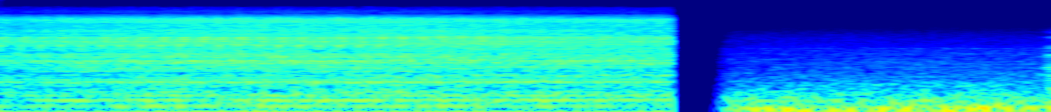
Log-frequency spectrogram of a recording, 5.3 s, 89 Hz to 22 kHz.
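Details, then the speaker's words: Nissan Altima after catalytic converter replacement for P0420 code, new gasket fitted; steady, even, quiet idle with no puffing or rumbling leak, burning off penetrating spray; exhaust sealed, normal idle. "all right let's see if she's loud rumbling oo nice and quiet that's a good sign burning off all the PB blast and that's that new uh gasket too probably on"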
